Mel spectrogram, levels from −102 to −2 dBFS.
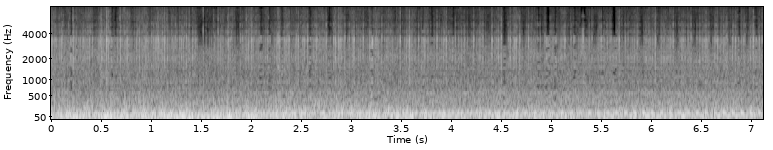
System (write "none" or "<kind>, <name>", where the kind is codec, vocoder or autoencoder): none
